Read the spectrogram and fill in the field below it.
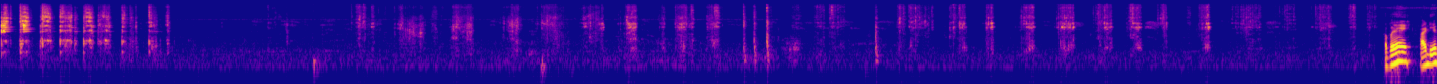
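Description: A trowel scrapes and smooths wet cement in quick, repeated strokes.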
